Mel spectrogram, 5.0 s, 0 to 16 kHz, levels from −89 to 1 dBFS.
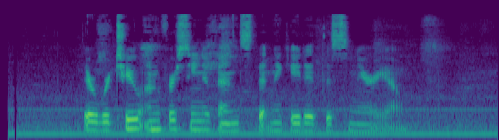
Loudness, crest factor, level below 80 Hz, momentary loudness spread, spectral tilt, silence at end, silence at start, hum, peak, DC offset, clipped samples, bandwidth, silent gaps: -31 LUFS; 22 dB; -74 dBFS; 21 LU; -4 dB/octave; 0 s; 0.1 s; none; -12 dBFS; under 0.1%; under 0.1%; 11.5 kHz; none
